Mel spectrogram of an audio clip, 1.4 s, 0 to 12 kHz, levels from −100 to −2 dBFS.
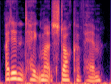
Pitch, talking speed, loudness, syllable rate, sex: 180 Hz, 300 wpm, -18 LUFS, 6.0 syllables/s, female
